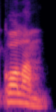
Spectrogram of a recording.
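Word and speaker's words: column: একটা শব্দ খেয়াল করেন এখানে এম এন আছে এন টা সাইলেন্ট এই শব্দের উচ্চারণ কি কলাম কলাম বুঝেন এই বিল্ডিং এর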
